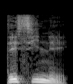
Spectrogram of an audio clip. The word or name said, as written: dessiner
